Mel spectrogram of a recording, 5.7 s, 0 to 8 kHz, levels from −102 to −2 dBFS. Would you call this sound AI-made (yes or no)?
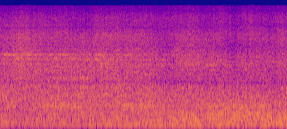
yes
